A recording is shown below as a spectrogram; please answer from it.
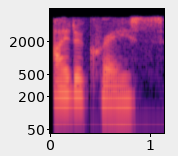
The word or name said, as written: idocrase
